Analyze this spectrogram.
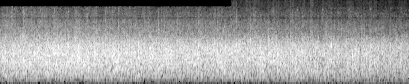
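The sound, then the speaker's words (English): Audience applause at a live show, a dense, even wash of clapping that holds steady at a constant level for the whole stretch with no talk over it. “That clap was answering your question. You said, "How you doing?" We clap.”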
